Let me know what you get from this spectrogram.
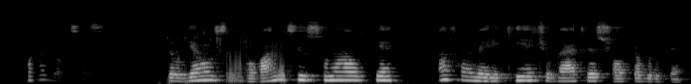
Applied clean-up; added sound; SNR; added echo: neural mask model DeepFilterNet 3.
